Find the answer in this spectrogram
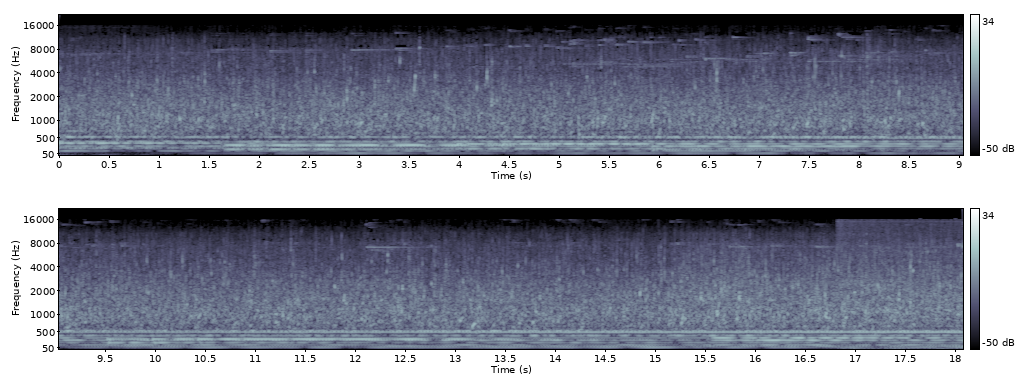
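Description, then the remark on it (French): A steady, continuous babble of flowing stream water with an even wash that never pauses, layered over a low sustained droning tone throughout. “Imaginez les rayons du soleil se reflétant sur ce ruisseau que vous entendez.”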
